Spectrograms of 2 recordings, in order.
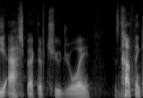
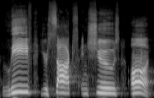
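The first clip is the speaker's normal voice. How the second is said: much higher and louder, slow and stern; exasperated parent; 12 semitones higher, 10 dB louder, much slower than usual. Retold or imitated. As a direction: lay down the law to the kids again. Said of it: "you specifically said".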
